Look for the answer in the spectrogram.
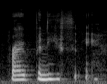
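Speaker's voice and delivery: a chilling secret, whispered; eerie whisper. Acted. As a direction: breathe the words out, no voice at all. Creepy reveal in the story.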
